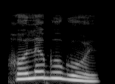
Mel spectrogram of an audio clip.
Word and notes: ಹೊಲಬುಗೊಳ್: Kannada

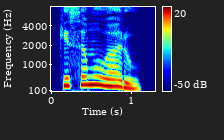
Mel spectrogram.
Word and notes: ಕಿಸಮುವಾರು: kannada

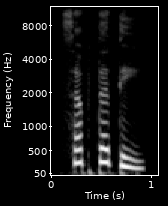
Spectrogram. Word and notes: ಸಪ್ತದ: saptada

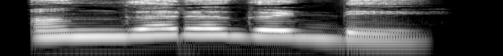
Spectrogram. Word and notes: ಅಂಗಾರಗಡ್ಡೆ: aŋgāragaḍḍe

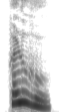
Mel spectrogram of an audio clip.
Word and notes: ಗಳುಹು: Kannada

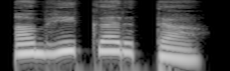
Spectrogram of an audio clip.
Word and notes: ಅಭಿಕರ್ತೆ: abhikarte

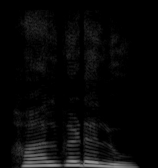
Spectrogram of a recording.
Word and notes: ಹಾಲ್ಗಡಲು: hālgaḍalu

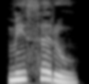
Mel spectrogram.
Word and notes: ಮಸಾರೆ: masāre

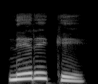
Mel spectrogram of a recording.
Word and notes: ನೆರೆಕೆ: nereke

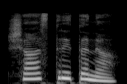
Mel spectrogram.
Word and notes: ಶಾಸ್ತ್ರಿತನ: Kannada

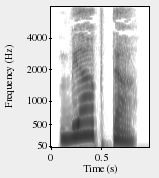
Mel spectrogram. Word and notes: ಬ್ಯಾಪ್ತ: byāpta

